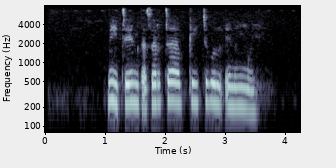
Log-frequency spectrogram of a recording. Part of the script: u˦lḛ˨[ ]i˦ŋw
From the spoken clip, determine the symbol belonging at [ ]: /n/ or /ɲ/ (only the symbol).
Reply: n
